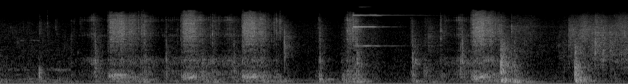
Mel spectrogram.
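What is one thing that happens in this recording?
A machine clatters with quick mechanical clicks.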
